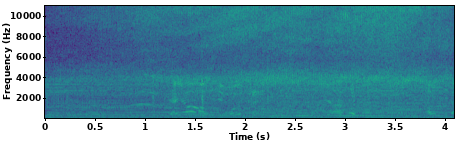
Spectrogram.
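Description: People talking over a steady high hiss, typical of a small jet turbine running.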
